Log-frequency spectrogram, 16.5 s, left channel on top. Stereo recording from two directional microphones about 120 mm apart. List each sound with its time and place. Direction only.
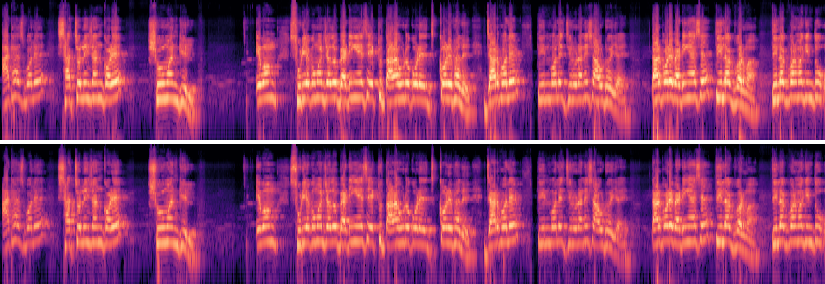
0.0 s a man's voice: 20° left (ahead or behind)
5.1 s a man's voice: 20° left (ahead or behind)
9.0 s speech: 30° left (ahead or behind)
9.3 s a man's voice: 20° left (ahead or behind)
